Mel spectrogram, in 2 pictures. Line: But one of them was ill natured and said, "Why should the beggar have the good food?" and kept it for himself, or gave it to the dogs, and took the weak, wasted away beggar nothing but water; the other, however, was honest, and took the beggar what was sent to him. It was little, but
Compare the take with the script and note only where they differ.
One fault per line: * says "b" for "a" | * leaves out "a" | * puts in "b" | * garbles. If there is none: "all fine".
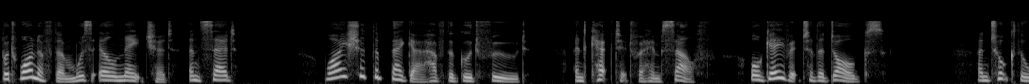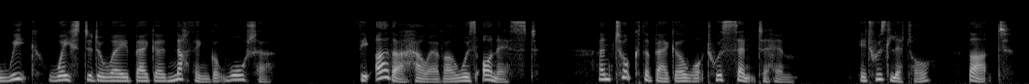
all fine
